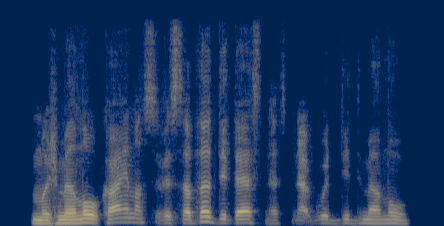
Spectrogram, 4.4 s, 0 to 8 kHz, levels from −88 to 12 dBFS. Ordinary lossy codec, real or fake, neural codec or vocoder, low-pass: AAC, 48 kbps; fake; codec, 16 kHz, 0.5 kbps, X-Codec, WavLM features, trained on Multilingual LibriSpeech; 7.2 kHz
